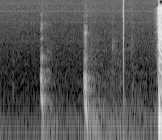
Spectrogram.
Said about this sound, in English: That's an artificial intelligence fart. See, it's a robot fart. That's a mean robot fart. Does not compute. Like, we finally found the sound. An electronic fart.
